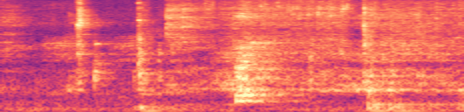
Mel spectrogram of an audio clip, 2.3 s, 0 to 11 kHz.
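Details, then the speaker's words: BMW E36 316i, wheel rocked by hand: dull, irregular knocks, something loose though the wheel is intact; play from a bad wheel bearing or complete hub. "that sounds like something is loose so look at this guys this is a sign of a bad wheel wheel bearing or the Hub complete so we're gonna need to sort this out"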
